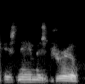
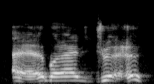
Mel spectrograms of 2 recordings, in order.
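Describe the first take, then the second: First: Said in the usual way. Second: High, slow, sing-songy mock Scouse; thick Scouse accent. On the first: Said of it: "I couldn't even understand how he pronounced it". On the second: British wrestling camper introduces himself, thick mock Scouse. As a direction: exaggerate a rolly Scouse lilt, loudly. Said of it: "super thick sort of Scouse British accent".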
